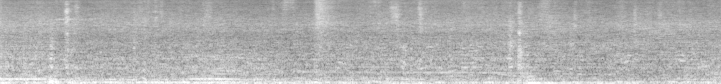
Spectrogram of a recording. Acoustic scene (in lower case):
bus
